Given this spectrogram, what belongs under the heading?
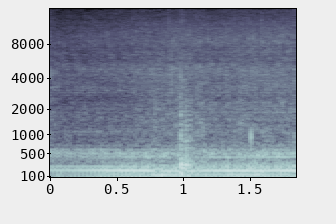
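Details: Infiniti G37S (VQ) with Motordyne exhaust, after fixing a leak that kept getting worse while driving: deep, even exhaust note with a smooth rev and no ticking or puffing at the joints; the exhaust sounds sealed and healthy.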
